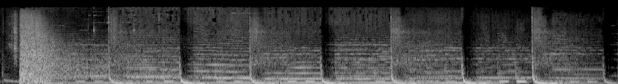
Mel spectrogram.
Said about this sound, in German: Dann feuert Prinzip seinen zweiten Schuss ab.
